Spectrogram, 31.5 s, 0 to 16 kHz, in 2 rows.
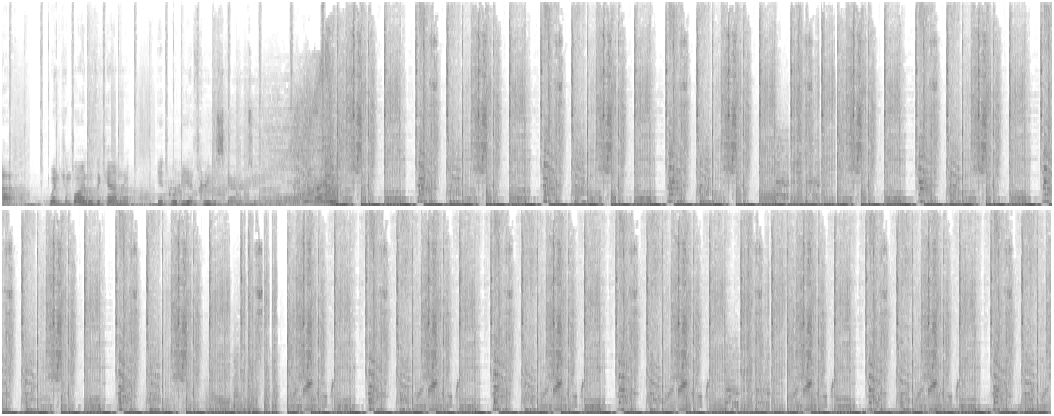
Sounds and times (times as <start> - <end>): Music: 0.0 - 31.4.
